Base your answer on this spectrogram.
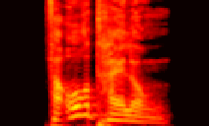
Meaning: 1. conviction, sentence 2. condemnation
- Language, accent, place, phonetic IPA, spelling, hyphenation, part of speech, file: German, Germany, Berlin, [fɛɐ̯ˈʔʊʁtaɪ̯lʊŋ], Verurteilung, Ver‧ur‧tei‧lung, noun, De-Verurteilung.ogg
